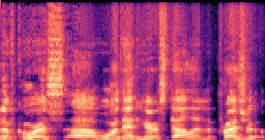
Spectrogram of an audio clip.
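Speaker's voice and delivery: ordinary talk, nothing marked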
